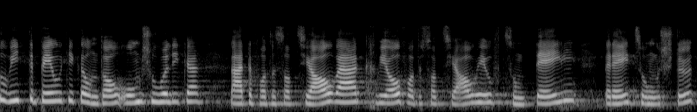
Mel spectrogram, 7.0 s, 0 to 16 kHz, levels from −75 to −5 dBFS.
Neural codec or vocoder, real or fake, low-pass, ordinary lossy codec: codec, 16 kHz, 2 kbps, FunCodec, trained on Chinese and English, 25 frames a second; fake; 7.2 kHz; none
